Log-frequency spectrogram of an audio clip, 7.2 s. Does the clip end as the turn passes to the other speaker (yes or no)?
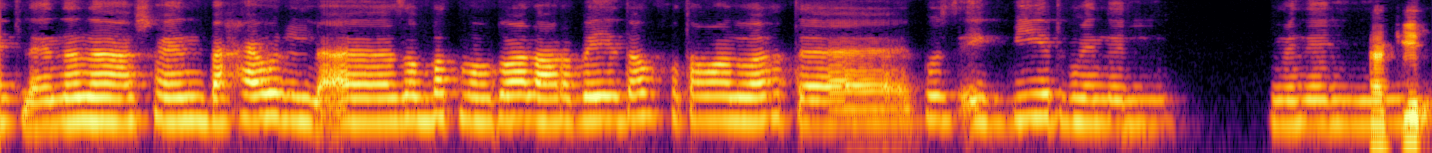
yes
